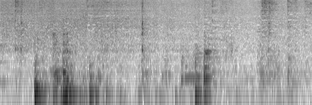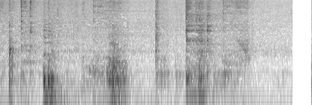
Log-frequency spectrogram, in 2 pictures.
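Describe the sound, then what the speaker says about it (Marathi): Onions sizzle in a hot pan while being stirred, with a continuous frying hiss broken by repeated scraping and clinking strokes of a utensil against the pan, close up and without talk. "कांदे आपले मेन भाजा करूया, असे घालून घेऊया आपण."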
